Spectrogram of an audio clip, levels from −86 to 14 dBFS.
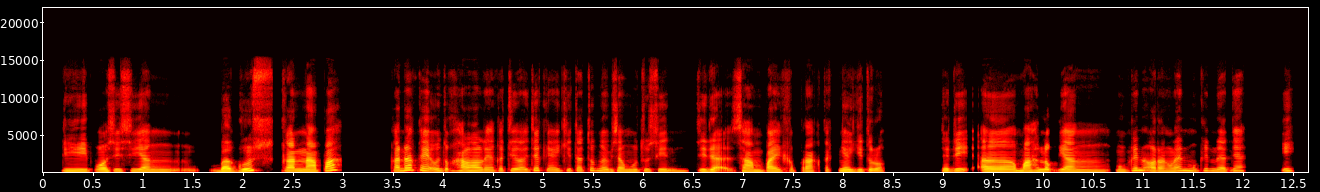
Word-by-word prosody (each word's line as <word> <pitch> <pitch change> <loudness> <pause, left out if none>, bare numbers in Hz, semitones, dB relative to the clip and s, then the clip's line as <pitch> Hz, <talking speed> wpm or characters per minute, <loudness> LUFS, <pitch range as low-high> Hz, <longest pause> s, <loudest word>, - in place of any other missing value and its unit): di 205 -1 -1
posisi 200 +1 -1
yang 200 -2 -2 0.3
bagus, 195 +9 +2
karena 215 -2 +6
apa? 280 +6 +6 0.5
Karena 310 - +5
kayak 270 -6 +2
untuk 235 - -3
hal-hal 220 0 +5
yang 220 +1 -3
kecil 230 -1 -2
aja 210 +7 -2
kayak 220 -1 -6
kita 230 - -5
tuh 275 - -4
nggak 205 -4 -2
bisa 200 -1 0
mutusin, 200 +1 -5
tidak 195 0 0
sampai 195 0 +3
ke 190 - -8
praktiknya 200 +2 -2
gitu 190 - -1
loh. - - -20 0.6
Jadi, 215 +7 0
eee, 195 -1 +4
makhluk 200 0 +3
yang 190 0 0
mungkin 275 +10 -2
orang 195 -3 +1
lain 245 +5 0
mungkin 230 0 -7
lihatnya, 220 +5 -3 0.4
"Ih, 230 0 -4
205 Hz, 165 wpm, -23 LUFS, 195-225 Hz, 0.6 s, karena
